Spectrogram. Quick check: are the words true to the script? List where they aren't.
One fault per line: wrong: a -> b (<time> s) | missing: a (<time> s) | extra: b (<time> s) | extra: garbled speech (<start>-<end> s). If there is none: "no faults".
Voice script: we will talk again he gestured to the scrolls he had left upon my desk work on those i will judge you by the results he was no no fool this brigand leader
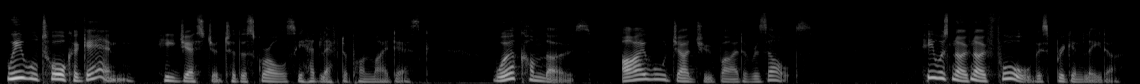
no faults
